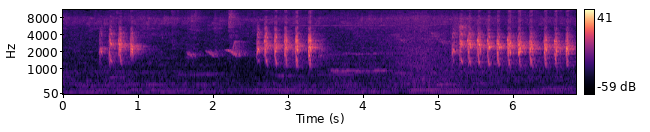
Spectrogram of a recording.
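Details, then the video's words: Sooty-headed bulbul song as a prompt for reluctant birds: long runs of rapid rhythmic pulsed notes, a brief whistled slur between phrases, loudest and most sustained toward the end. "suara original burung trucuk pancingan trucukan yang malas bunyi"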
